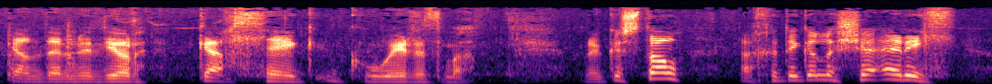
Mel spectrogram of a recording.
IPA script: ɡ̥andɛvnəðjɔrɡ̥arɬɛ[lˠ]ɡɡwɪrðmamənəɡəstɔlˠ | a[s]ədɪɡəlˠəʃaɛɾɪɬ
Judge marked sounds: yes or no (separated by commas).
no, no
